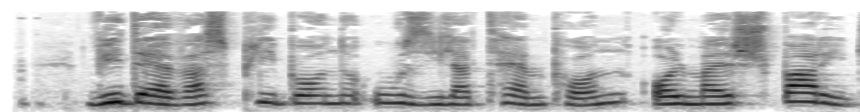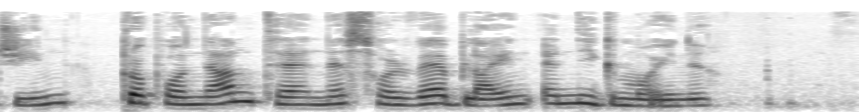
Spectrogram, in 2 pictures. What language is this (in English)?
Esperanto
